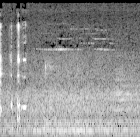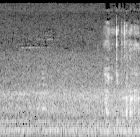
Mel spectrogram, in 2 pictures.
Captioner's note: distant car honks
